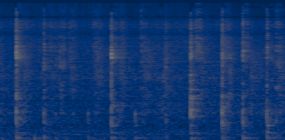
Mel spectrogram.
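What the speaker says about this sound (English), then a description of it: "you can hear it starting to" Collard and mustard greens sizzling in a hot pan, a soft continuous fry punctuated by sharp scraping clicks as they are stirred, with about ten clear strikes, no talking.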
